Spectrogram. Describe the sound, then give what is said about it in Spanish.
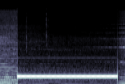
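Telephone dial tone while a call is placed again, one steady, loud mid-pitched tone that holds unbroken for about two seconds, with other sound briefly at its start and end. “A ver, márcale otra vez. déjame hablar con ella.”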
